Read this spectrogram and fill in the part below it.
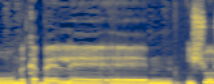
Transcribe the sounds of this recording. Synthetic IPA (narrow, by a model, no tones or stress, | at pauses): umekabe̞l | iʃu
